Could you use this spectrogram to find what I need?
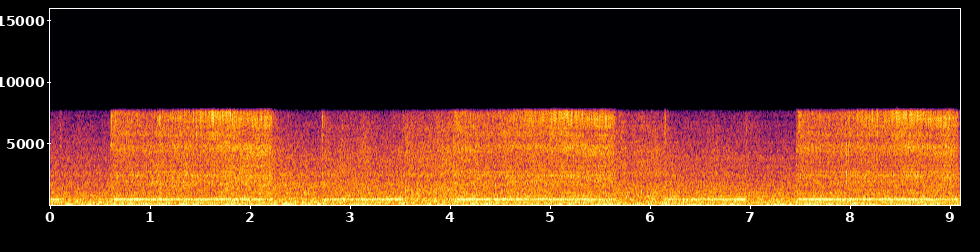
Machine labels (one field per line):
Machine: slide rail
